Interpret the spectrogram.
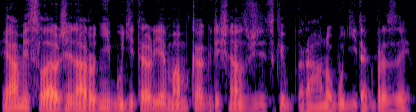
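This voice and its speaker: A man's voice: mid-range voice, steady tone, natural voice. A man voicing a curious little boy who keeps asking questions in a storybook reading. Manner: eager, questioning.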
